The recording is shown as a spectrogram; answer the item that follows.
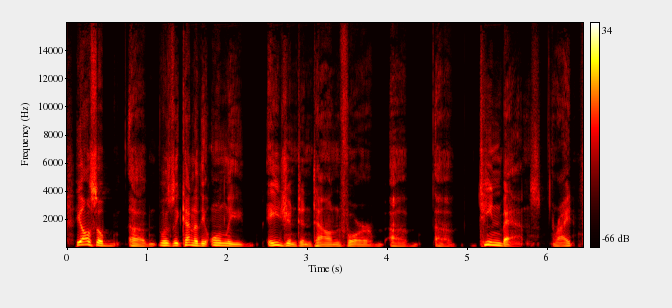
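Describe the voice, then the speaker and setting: A man with a western Canadian accent and a dark, mellow tone talks at a fairly slow pace and medium pitch, swinging very widely in pitch, in a dry, close sound with no echo. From western Canada, Calgary. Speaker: veteran drummer and singer. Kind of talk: interview. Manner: halting.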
